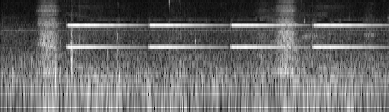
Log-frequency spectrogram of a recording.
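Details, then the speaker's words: Repeating two-tone electronic alarm about once a second on a CAE Healthcare HPS human patient simulator after a simulated paralytic (doxacurium) injection, signalling apnoea: the simulated patient has stopped breathing before bag-valve-mask ventilation. "hear the alarm telling me that the patient has stopped breathing and i'm going to go ahead and deliver some breaths"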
